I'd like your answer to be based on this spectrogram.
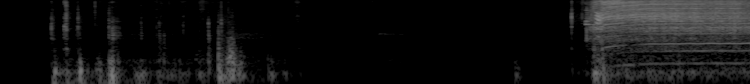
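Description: A Denali powered screwdriver works on hand-tightened prop nuts of an FPV drone: scattered clicks and handling taps, then a quiet pause, then the small motor whirs up loud and steady.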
